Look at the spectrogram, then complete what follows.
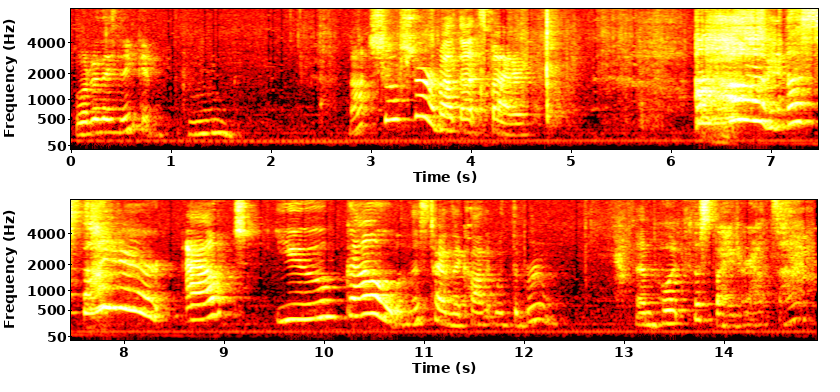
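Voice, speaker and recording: A woman as children's librarian, leading a storytime with a slow, singsong, coaxing manner. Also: a little high, lively intonation. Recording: roomy, distant mic, faint background hum.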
